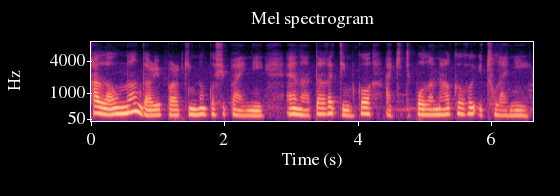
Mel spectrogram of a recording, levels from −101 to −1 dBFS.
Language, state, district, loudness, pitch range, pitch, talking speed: Sumi, Nagaland, Dimapur, -18 LUFS, 150-185 Hz, 165 Hz, 145 wpm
